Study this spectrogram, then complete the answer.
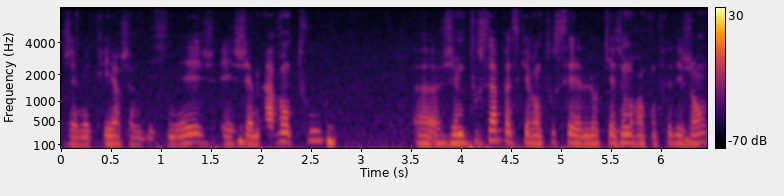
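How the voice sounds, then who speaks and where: The speech keeps fairly even intonation and moves at a moderate pace. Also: man, medium pitch for a man. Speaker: actor and tabletop game author. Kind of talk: casual chat. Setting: live stream voice chat. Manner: halting, many hesitations.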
